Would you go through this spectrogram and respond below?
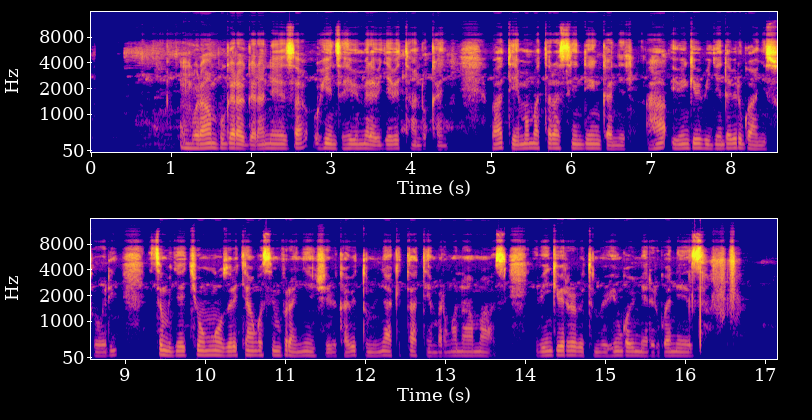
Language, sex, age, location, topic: Kinyarwanda, male, 25-35, Huye, agriculture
